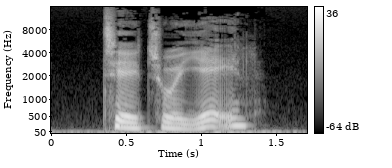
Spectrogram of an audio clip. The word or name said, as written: territorial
